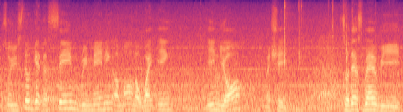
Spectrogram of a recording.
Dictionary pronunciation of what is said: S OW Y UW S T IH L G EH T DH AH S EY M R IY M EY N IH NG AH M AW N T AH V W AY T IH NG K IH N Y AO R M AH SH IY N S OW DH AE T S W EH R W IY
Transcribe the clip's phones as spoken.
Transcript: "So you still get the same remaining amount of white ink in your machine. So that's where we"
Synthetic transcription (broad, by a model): S OW Y UW S T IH L G EH T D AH S EY M R IY M EY N IH NG AH M AW N T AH F W AY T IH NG IH N Y AO M AH SH IY N S OW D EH T S W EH W IY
